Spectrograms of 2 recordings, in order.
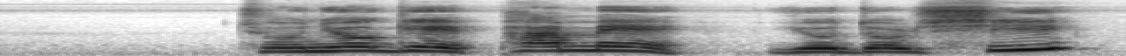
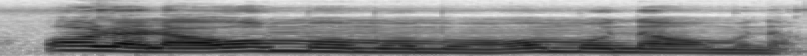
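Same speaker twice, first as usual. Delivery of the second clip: dismay; 4 semitones lower, faster than usual. Acted. Jam spilled at breakfast.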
